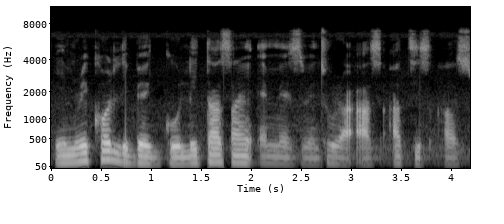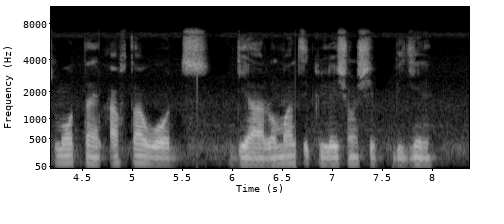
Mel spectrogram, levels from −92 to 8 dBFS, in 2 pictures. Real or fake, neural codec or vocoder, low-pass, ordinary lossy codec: real; none; 7.2 kHz; none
